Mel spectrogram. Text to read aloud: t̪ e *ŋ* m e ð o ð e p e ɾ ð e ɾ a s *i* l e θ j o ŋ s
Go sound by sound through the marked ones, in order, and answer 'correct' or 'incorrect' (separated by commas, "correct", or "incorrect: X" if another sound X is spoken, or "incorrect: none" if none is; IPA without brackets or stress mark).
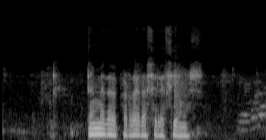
correct, incorrect: e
